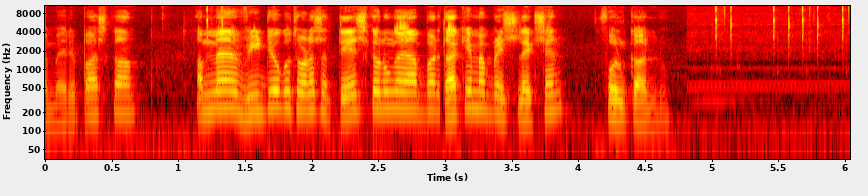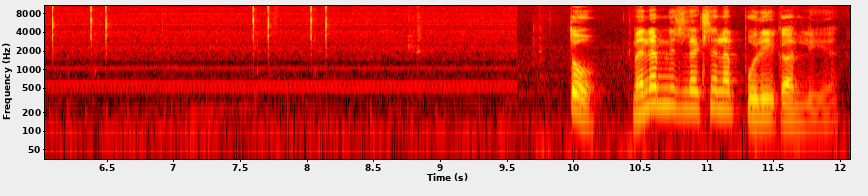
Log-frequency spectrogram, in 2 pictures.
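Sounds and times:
faint steady hum: 0:04.0 - 0:09.9
computer mouse clicks: 0:04.8 - 0:09.6.

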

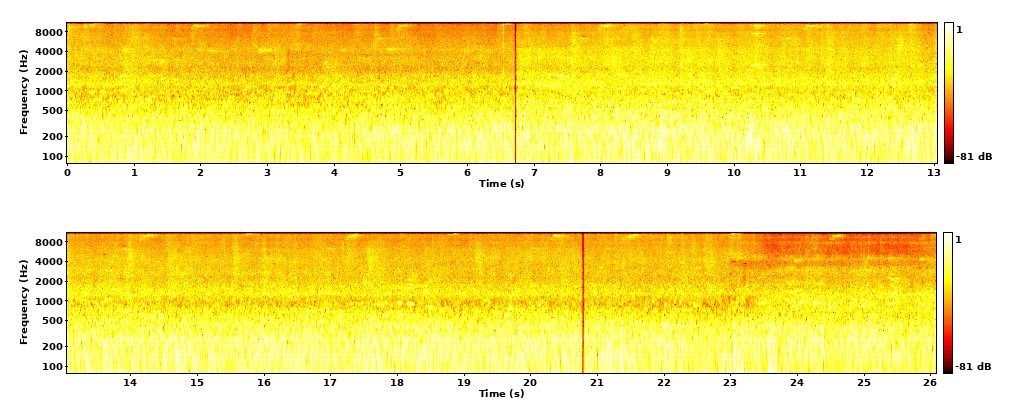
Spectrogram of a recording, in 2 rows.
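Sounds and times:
indistinct voices of passers-by: 0:00.0 - 0:26.0.

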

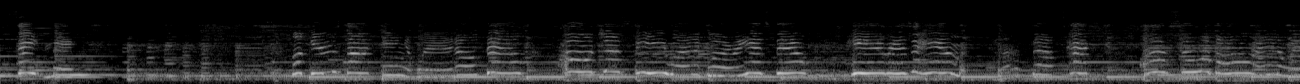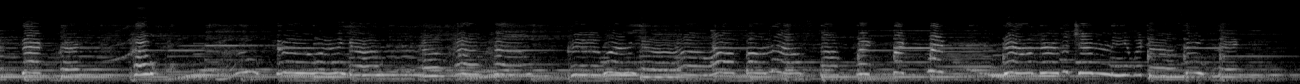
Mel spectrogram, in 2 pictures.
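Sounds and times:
person singing: 0:00.0 - 0:01.1, 0:02.8 - 0:26.0
held accompaniment chords: 0:00.0 - 0:26.0.

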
